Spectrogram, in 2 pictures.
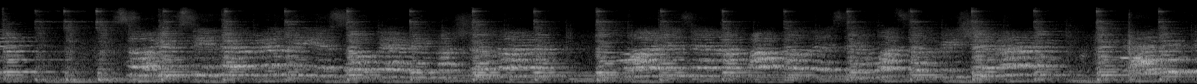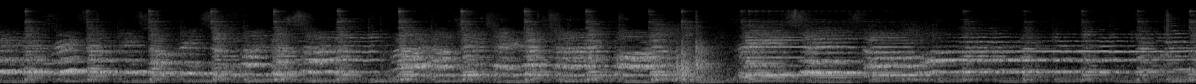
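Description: Children's choir singing together over an instrumental accompaniment with a steady beat, dropping out briefly near the end before going on.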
